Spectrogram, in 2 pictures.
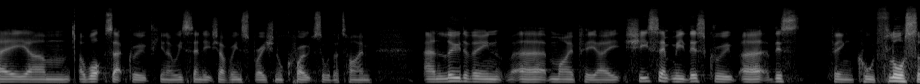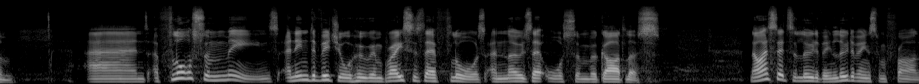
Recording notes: This was recorded at Skylark Church on 3rd November 2019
